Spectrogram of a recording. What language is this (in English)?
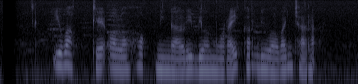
Sundanese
